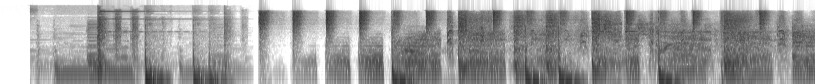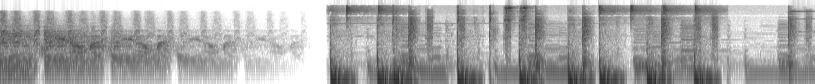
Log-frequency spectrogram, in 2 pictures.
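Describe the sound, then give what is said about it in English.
A hip-hop track plays loudly during a music break, with punchy, repeating drum hits and bright, ringing synth tones, cutting out briefly to near silence before the beat slams back in. “Let's go ahead and take another music break.”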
